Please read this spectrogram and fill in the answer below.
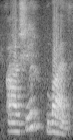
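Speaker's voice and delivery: आशीर्वाद said slowly and softly, r leaning onto व; quiet careful आशीर्वाद; slow model word. Shown as a demonstration. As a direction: draw out आशीर्वाद, aa-sheer-vaad. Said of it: "जैसे ये रेफ श पे आ रहा है".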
